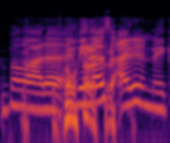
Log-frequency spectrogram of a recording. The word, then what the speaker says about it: Ballotta: I'm going to say Ballotta, but it's not. Ballotta. Correct? Ballotta.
